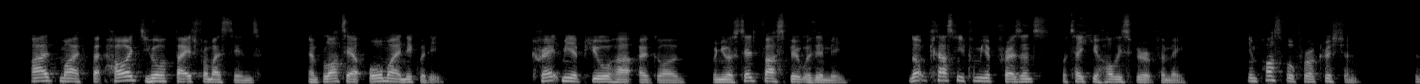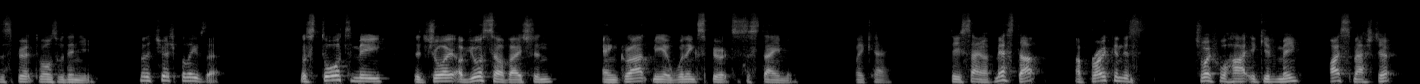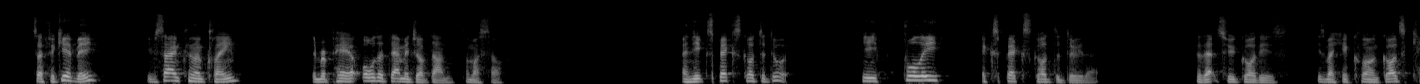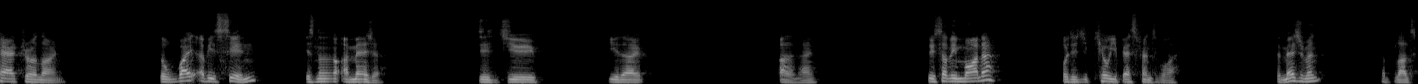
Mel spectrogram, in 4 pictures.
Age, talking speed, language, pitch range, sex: 30-49, 180 wpm, English, 105-145 Hz, male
